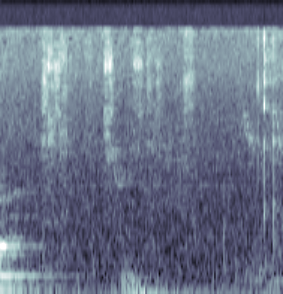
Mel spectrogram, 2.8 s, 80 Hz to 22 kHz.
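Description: Pen or chalk writing by hand during a Class 10 trigonometry lesson in Hindi, a faint scratchy rhythm of short strokes running steadily under the quiet room tone.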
